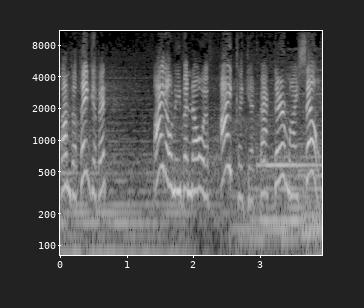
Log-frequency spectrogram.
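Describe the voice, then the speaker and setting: A put-on character voice at a fairly quick pace, with clear music in the background. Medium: voice reel. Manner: bright, chirpy.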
